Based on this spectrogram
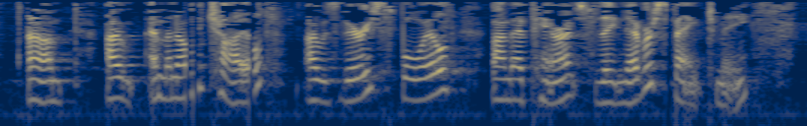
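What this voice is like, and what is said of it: Atlanta accent. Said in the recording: “I was born in Atlanta. You probably can tell by my accent.”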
